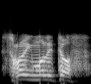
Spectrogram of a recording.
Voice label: throwing molotov, male; vo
